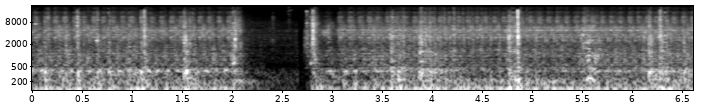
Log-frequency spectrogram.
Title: AirMax Hard Start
